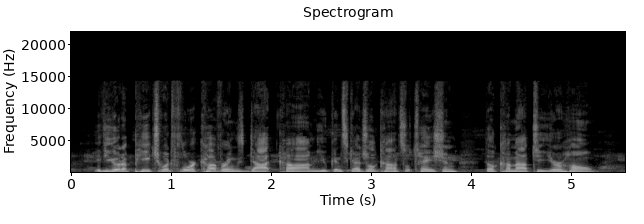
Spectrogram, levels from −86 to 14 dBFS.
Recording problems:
background chatter; faint; throughout; 2 voices, 25 dB below the speech

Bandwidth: 14.5 kHz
